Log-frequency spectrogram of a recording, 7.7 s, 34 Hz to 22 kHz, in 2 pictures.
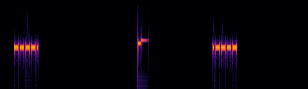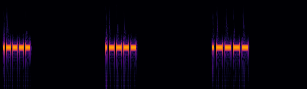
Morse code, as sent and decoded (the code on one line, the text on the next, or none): ----. / .---- .---- .---- .----
9 1111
